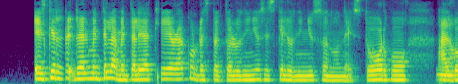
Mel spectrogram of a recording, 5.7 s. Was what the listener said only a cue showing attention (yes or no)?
yes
